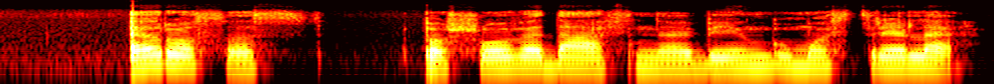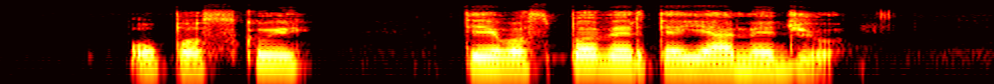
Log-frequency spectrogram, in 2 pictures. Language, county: Lithuanian, Šiauliai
